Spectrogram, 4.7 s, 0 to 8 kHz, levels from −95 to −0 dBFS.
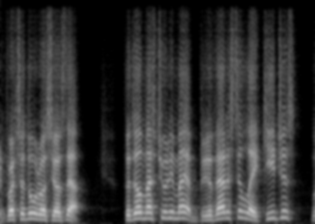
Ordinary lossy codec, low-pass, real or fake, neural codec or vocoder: none; none; fake; codec, 16 kHz, 0.2 kbps, FocalCodec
